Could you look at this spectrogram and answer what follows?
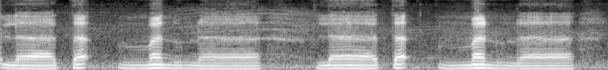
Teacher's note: دو نونوں سے پڑھیں لیکن پہلے نون کی پیش کو جلدی سے پڑھیں، اور اس کا طریقہ یہ ہے لا تمنا لا تمنا، یعنی نون کی پیش کو آپ نے پڑھا لیکن اس کو جلدی کے ساتھ پڑھا، اس کی پیش کو مکمل نہیں پڑھا۔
